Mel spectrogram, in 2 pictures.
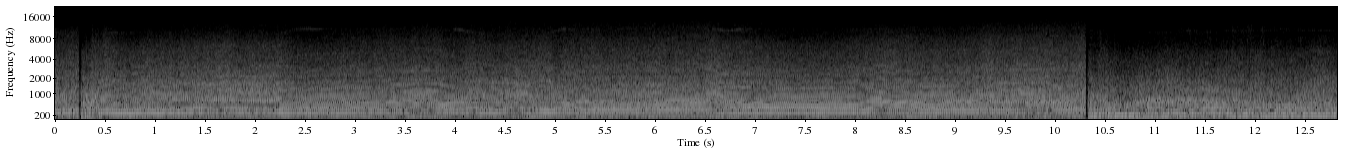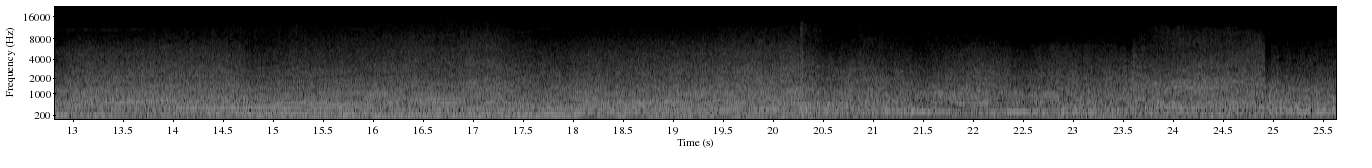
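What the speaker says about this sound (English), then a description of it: "Ah, the classic race start. Just a bunch of metal boxes with wheels zooming around" Race cars in a racing video game roar off the start line together, a continuous loud blend of revving engines rising and shifting through gears, with occasional tire squeal and no talking.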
